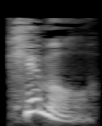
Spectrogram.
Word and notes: kummel: British English

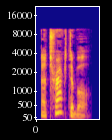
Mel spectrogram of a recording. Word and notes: attractable: British English

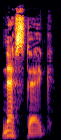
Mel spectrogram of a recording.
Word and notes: nest egg: British English

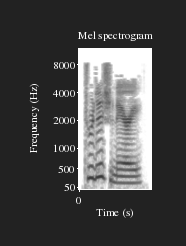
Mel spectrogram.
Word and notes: traditionary: British English

